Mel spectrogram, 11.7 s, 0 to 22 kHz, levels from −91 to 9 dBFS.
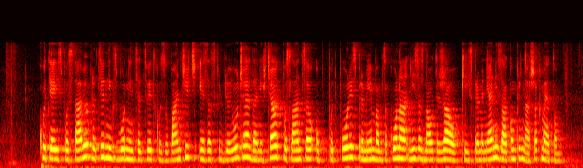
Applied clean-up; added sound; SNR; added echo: none; none; none; none.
